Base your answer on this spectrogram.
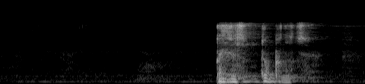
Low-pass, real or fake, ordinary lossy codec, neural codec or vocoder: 7.2 kHz; fake; none; codec, 16 kHz, 8 kbps, FreqCodec, larger model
